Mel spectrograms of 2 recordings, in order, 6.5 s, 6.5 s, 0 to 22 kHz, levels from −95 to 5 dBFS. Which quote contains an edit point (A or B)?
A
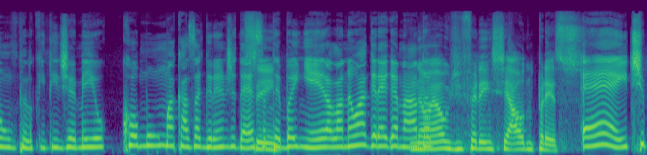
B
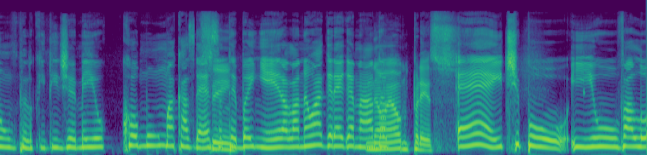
B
